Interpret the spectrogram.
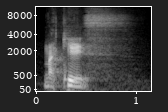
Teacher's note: the tone goes on the first syllable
